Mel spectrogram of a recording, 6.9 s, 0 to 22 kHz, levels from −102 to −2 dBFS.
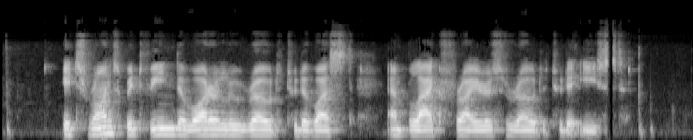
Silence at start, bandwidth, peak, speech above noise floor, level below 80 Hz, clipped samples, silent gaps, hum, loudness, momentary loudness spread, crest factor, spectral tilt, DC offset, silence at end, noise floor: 0.05 s; 9.4 kHz; -2 dBFS; 36 dB; -60 dBFS; under 0.1%; none; none; -19 LUFS; 10 LU; 18 dB; -6 dB/octave; under 0.1%; 0.5 s; -54 dBFS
